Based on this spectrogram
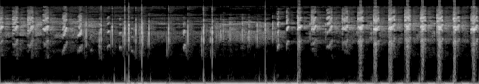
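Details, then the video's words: High, rapid twittering of swiftlets mixed with dry clicking ticks, speeding into a steady, regular series of sharp chirps near the end. "SUARA WALET MAXIMUM ORIGINAL RESPON WALET LENGKET"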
